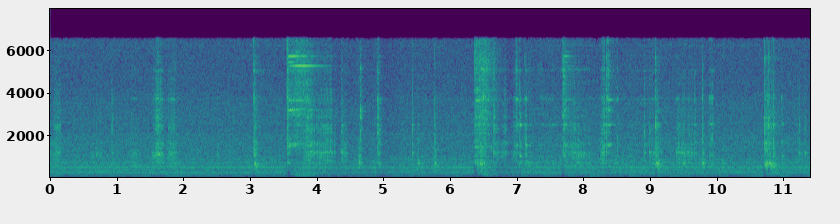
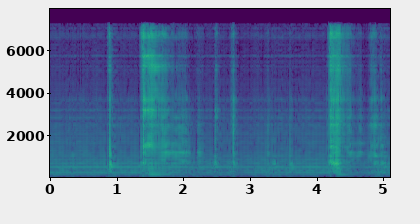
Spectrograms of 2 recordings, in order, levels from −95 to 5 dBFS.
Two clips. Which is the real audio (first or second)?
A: first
